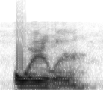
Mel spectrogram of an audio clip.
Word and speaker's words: Euler: is right here EU le AR it's actually pronounced Euler though attentions not American so it's discovered by the Leonhard Euler one since his last name started with an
